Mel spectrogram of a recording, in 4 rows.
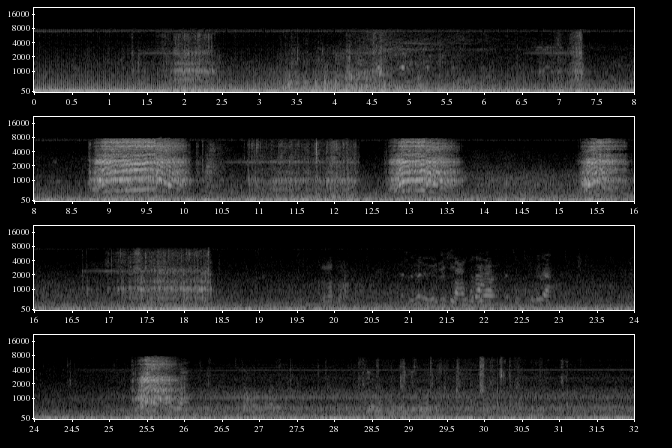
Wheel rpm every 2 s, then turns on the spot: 0, 10, 0, 10, 50, 10, 30, 10, 10, 10, 0, 0, 0, 0, 0, 0.
10-12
